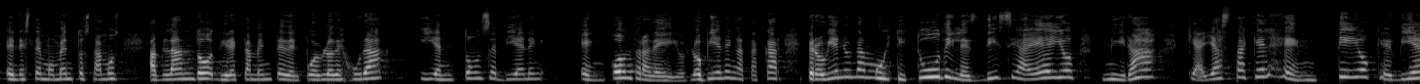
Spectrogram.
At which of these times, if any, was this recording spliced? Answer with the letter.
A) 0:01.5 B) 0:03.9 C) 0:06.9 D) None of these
A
